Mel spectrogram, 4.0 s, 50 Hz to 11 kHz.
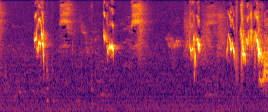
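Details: Pet budgerigars, a hoped-for future breeding pair kept at home, call beside their nest box: short, scratchy chirps near 2–4k pitch in scattered bursts, a busier cluster of squawky notes toward the end.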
